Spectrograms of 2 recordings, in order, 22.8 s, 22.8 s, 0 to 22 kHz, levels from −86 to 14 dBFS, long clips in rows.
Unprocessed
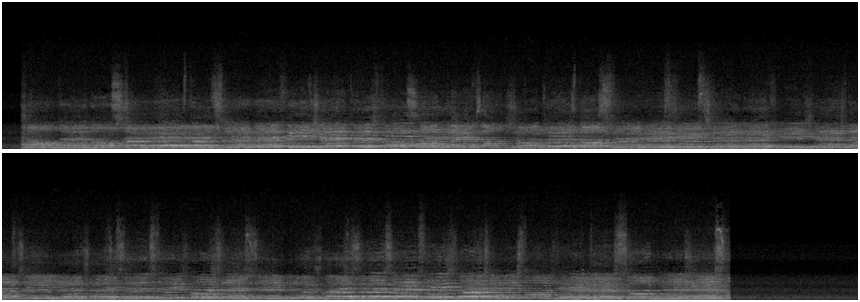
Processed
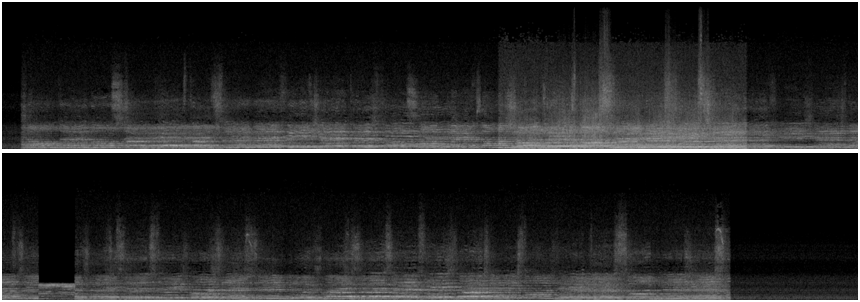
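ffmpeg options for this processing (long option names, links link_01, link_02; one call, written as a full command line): ffmpeg -i in.wav -filter_complex "[0:a]asplit=3[link_01][link_02][link_03];[link_01]afade=type=out:start_time=6.61:duration=0.02[link_04];[link_02]aeval=exprs='0.1*sin(PI/2*2.51*val(0)/0.1)':channel_layout=same,afade=type=in:start_time=6.61:duration=0.02,afade=type=out:start_time=9.92:duration=0.02[link_05];[link_03]afade=type=in:start_time=9.92:duration=0.02[link_06];[link_04][link_05][link_06]amix=inputs=3:normalize=0,asettb=1/sr,asplit=3[link_07][link_08][link_09];[link_07]atrim=end=11.904[link_10];[link_08]atrim=start=11.9:end=12.39,asetpts=PTS-STARTPTS,afade=type=in:duration=0.004:curve=qsin,afade=type=out:start_time=0.486:duration=0.004:curve=qsin,lowpass=frequency=2200:width_type=q:width=0.5098,lowpass=frequency=2200:width_type=q:width=0.6013,lowpass=frequency=2200:width_type=q:width=0.9,lowpass=frequency=2200:width_type=q:width=2.563,afreqshift=-2600[link_11];[link_09]atrim=start=12.386[link_12];[link_10][link_11]acrossfade=duration=0.004:curve1=hsin:curve2=qsin[link_13];[link_13][link_12]acrossfade=duration=0.004:curve1=qsin:curve2=hsin" out.wav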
